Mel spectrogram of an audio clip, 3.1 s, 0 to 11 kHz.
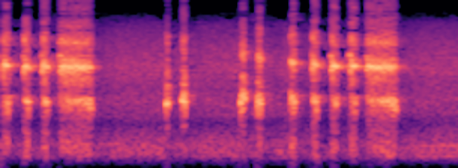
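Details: Free-living red-legged partridge calling in March 2022: quick bursts of harsh, clipped chuck notes and drawn-out rasping phrases repeated in a fast, stuttering rhythm, loud and close over faint hiss.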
